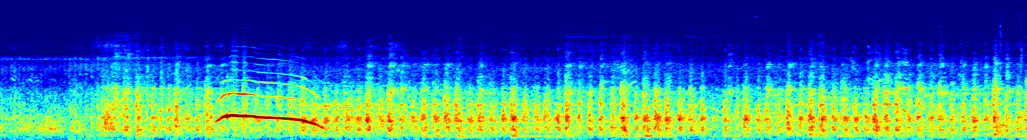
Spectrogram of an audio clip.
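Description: Arrow mine train's lift-hill chain and anti-rollback dogs clattering rapidly and steadily as the train climbs. About two seconds in, one high whoop from a rider falls in pitch at its end.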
